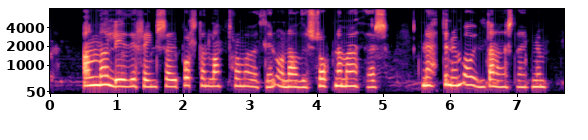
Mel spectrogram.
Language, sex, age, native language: Icelandic, female, 18-19, Icelandic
